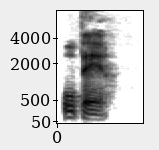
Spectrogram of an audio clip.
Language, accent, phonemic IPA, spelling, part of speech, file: French, France, /o pɛʁ/, au pair, adjective, LL-Q150 (fra)-au pair.wav
- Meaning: working for food and housing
